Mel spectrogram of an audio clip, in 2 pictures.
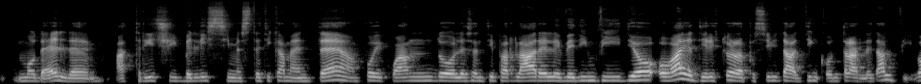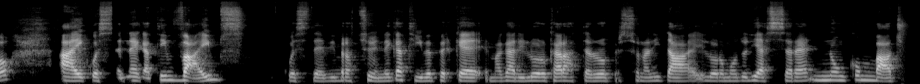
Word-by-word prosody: m 160 - -12
modelle, 150 -3 -2
attrici 165 -3 -5
bellissime, 160 -1 -4
esteticamente, 165 +2 -1
poi 175 -2 -5
quando 170 +1 -2
le 165 0 -2
senti 170 0 -7
parlare, 170 +1 +3
le 175 -1 -1
vedi 170 +1 -2
in 180 0 -5
video, 180 +2 0
o 180 -2 +1
hai 250 -1 +7
addirittura 175 -1 -2
la 160 - +2
possibilità 170 0 -1
di 175 - -10
incontrarle 155 -2 -1
dal 200 +3 -1
vivo, - - -3 0.5
hai 170 -2 +9
queste 170 -2 -3
negative 180 +3 +1
vibes, 190 +3 +4 0.3
queste 165 -2 -6
vibrazioni 170 +2 -5
negative, 165 0 -1
perché 165 -2 +2
magari 160 +1 -1
il 160 - -6
loro 170 0 0
carattere, 170 -1 +1
la 165 - -2
loro 165 0 -2
personalità, 160 -2 0
il - - -8
loro 165 -1 -3
modo 165 +1 -8
di 185 +2 -5
essere 170 +1 +1
non 195 0 -3
combacia 190 -7 +2
170 Hz, 145 wpm, -23 LUFS, 160-180 Hz, 0.5 s, hai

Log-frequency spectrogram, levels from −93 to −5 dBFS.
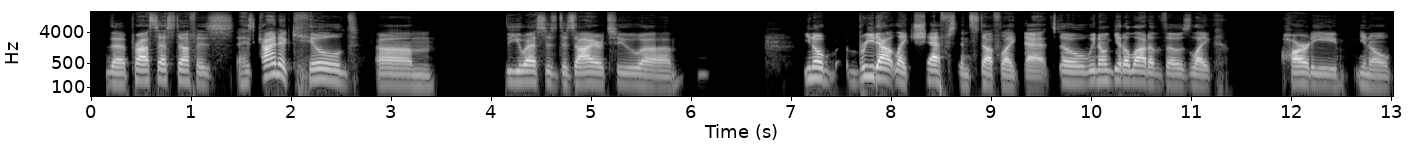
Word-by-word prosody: the 130 -2 -1
processed 160 +1 +3
stuff 155 -2 0
is 125 -2 -8
has 140 +1 -10
kinda 220 +5 +6
killed, 165 -5 -4 0.2
um, 120 -2 -3 0.7
the 145 - -9
US's 145 -2 -1
desire 130 +1 +3
to, 125 -2 -9
uh 105 -3 -3 1.3
you 180 - -6
know, 190 -1 +5
b - - -23 0.2
breed 195 +9 +1
out, 175 -3 +8
like, 130 - 0
chefs 150 -4 +2
and 120 -2 -13
stuff - - -1
like - - -2
that. 100 -1 0
So 140 -2 -3
we 155 +2 -6
don't 155 0 -2
get 160 - -2
a - - +2
lot 145 -2 +3
of 125 -4 -7
those, 120 -2 -6
like, 115 -3 -3 0.7
hearty, 130 -4 +1 0.2
you 130 - -11
know 110 -2 -7
135 Hz, 165 wpm, -24 LUFS, 120-155 Hz, 1.3 s, out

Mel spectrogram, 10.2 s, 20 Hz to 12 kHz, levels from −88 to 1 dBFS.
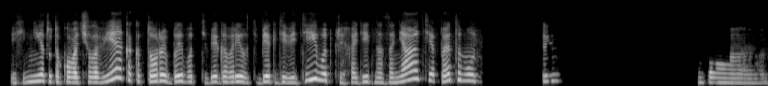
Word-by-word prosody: й 170 +1 -11
нету 220 +2 +1
такого 195 -2 +2
человека, 210 - +1
который 225 +1 +3
бы 220 +1 +3
вот 205 -1 -6
тебе 200 +4 -1
говорил: 200 0 +2
"Тебе 180 +5 +2
к - - -15
девяти 190 - +2
вот 255 -4 +1
приходить 185 +4 -5
на 185 -1 -4
занятия, 250 - +1
поэтому 245 +1 0 0.9
ты" 230 +2 -8 1.9
Да. 170 -3 -8
205 Hz, 110 wpm, -26 LUFS, 180-235 Hz, 1.9 s, который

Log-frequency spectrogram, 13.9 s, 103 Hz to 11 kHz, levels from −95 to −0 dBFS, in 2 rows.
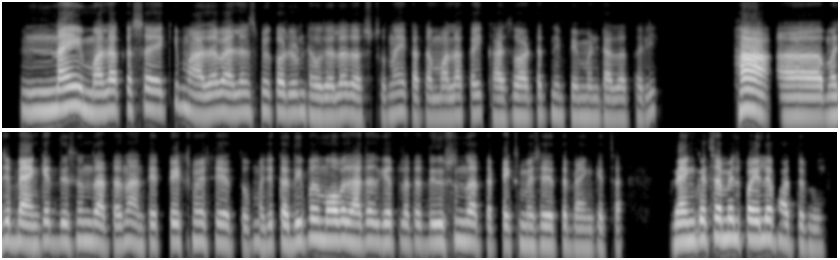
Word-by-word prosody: अं, 200 - -12 0.2
नाही 230 +3 +6
मला 195 0 +2
कसं 210 +1 -5
आहे 205 -1 0
की 205 +6 -15
माझा 180 -5 -1
बॅलन्स 190 0 -2
मी 195 - -7
करून 190 -1 -4
ठेवलेलाच 170 +1 -4
असतो 165 0 -7
नाही 185 +3 -8
का. 165 - -6
तर 160 - -6
मला 160 +1 -5
काही 180 0 -5
खास 160 0 -6
वाटत 165 +1 -5
नाही 175 -2 -14
पेमेंट 160 -1 -10
आला 155 0 -6
तरी. 165 +4 -14 0.7
हां 215 0 +11
अ, 165 -1 +3
म्हणजे 170 +4 -1
बँकेत 185 +2 +5
दिसून 195 +1 -6
जातं 175 -2 0
ना 195 -2 -1
ते 180 - -1
टेक्स्ट 190 -1 -2
मेसेज 190 -1 -4
येतो. 165 -2 -6
म्हणजे 180 -1 -7
कधी 185 +1 +1
पण 220 - +2
मोबाईल 205 -1 +4
हातात 190 +1 +1
घेतला 190 0 -4
तर - - -2
ते 185 - -2
दिसून 195 +2 -4
जातं. 180 -4 -1
टेक्स्ट 170 +1 -3
मेसेज 170 0 -4
येतो 170 +1 -3
बँकेचा. 155 0 -10 0.4
बँकेचा 200 +3 +4
मेल 220 0 +1
पहिले 215 0 +5
पाहतो 180 -3 -4
मी. 155 - -14
185 Hz, 230 wpm, -24 LUFS, 165-195 Hz, 0.7 s, हां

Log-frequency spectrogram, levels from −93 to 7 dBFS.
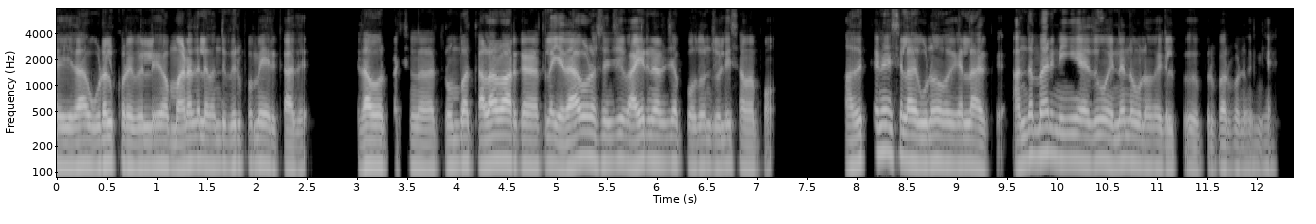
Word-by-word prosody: ஏதாவது 115 0 +3
உடல் 120 +1 +2
குறைவுல்லையோ 115 0 +1
மனதில 120 +2 +3
வந்து 120 0 -4
விருப்பமே 120 0 -2
இருக்காது. 100 -1 -2 0.6
ஏதாவது 115 +1 +5
ஒரு 110 - -8
பிரச்சனை 110 -1 -5 0.3
ரொம்ப 125 +2 0
தளர்வா 130 +3 +6
இருக்கிற 120 -1 +1
நேரத்துல, 115 +1 0
எதாவது 125 +6 +5
ஒண்ணு 140 -3 0
செஞ்சு 130 +2 -2
வயிறு 130 +3 +4
நெறஞ்சா 125 0 -1
போதும்னு 115 +1 -3
சொல்லி 115 +2 -2
சமப்போம். 105 -2 -4 0.7
அதுக்குன்னே 170 +8 -1
சில 135 -3 +4
உணவு 130 +1 +1
வகைகள்லாம் 120 -2 +1
இருக்கு. 100 +1 -15 0.2
அந்த 130 +5 0
மாரி 165 0 +2
நீங்க 140 0 -2
எதுவும் 130 0 0
என்னன்ன 130 -1 0
உணவுகள் 110 -2 -3
ப் 100 -2 -5
ப்ரிப்பேர் 105 0 -5
பண்ணுவீங்க? 100 +1 -9
120 Hz, 175 wpm, -24 LUFS, 110-130 Hz, 0.7 s, தளர்வா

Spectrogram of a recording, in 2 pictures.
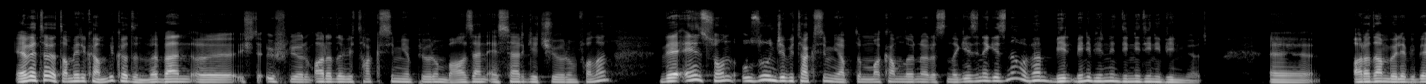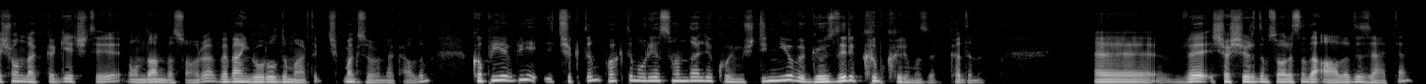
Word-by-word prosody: Evet, 180 +9 +7
evet. 175 -8 +5
Amerikan 145 -3 +2
bir 180 - 0
kadın 115 - +1
ve 115 0 +1
ben, 125 0 +5
eee, 110 -1 +1
işte - - -10
üflüyorum. 120 -4 -2
Arada 130 -1 +1
bir 120 - -1
taksim 125 +2 -7
yapıyorum. 120 -2 -3
Bazen 110 +4 -1
eser 115 +3 -2
geçiyorum 115 -2 -4
falan 140 - -3 0.5
ve 150 +5 +7
en 195 +6 +5
son 175 +1 0
uzunca 165 +2 +3
bir - - +3
taksim 150 0 -1
yaptım 115 0 -4
makamların 120 +1 -3
arasında 115 0 -4
gezine, 140 +7 -1
gezine 165 +8 -1
ama 215 -11 -2
ben 175 -5 +1
bir 145 0 +2
beni 155 +5 +2
birinin 150 -1 +2
dinlediğini 130 -3 0
bilmiyordum. 95 -6 -5 0.6
Eee, 100 -1 -1 0.4
aradan 125 +3 +3
böyle 125 -1 +3
bir 115 - -6
5-10 135 +1 0
dakika 110 -1 -3
geçti 130 +3 -4
ondan 110 0 -1
da 100 - -5
sonra 120 +10 -5
ve 125 +1 -1
ben 130 - +4
yoruldum 115 -2 +1
artık 95 +10 -8
çıkmak 125 -5 -4
zorunda 95 -3 -7
kaldım. 95 - -10 0.4
Kapıya 185 +4 +3
bir 205 - -2
çıktım 175 - -3
baktım 170 +4 -1
oraya 170 0 +3
sandalye 170 0 +1
koymuş 120 -3 -6
dinliyor 175 +5 +3
ve 140 - +4
gözleri 130 +9 +4
kıpkırmızı 100 - -3
kadının. 90 -3 -8 1.1
Eee, 105 -1 +2
ve 110 +7 +2
şaşırdım 125 -1 +1
sonrasında 115 +1 +1
ağladı 105 +3 -1
zaten 100 - -7
125 Hz, 150 wpm, -23 LUFS, 110-150 Hz, 1.1 s, Evet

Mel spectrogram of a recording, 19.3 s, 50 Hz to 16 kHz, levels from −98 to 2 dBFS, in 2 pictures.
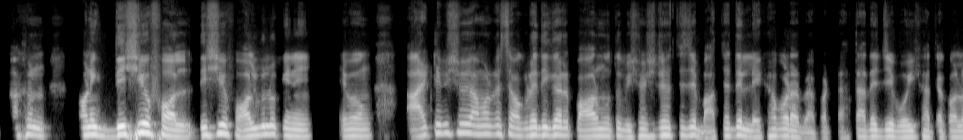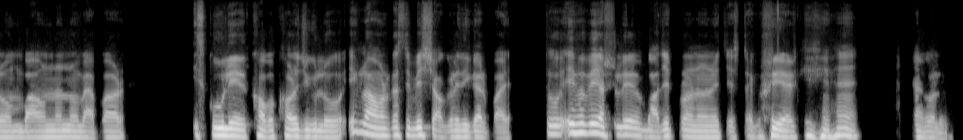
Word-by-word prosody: আহ - - -8
এখন 160 0 +1 0.5
অনেক 160 0 +8 0.2
দেশীয় 190 +4 +9
ফল 135 -5 +5 0.3
দেশীয় 175 +4 +4
ফলগুলো 145 +8 +3
কিনি। 130 -3 +2 0.4
এবং 135 0 +1 0.5
আরেকটা 150 +7 -2
বিষয় 195 +1 -1
আমার 170 0 -1
কাছে 170 0 -4
অগ্রাধিকার 155 +2 +1
পাওয়ার 130 +1 +1
মতো 135 0 -4
বিষয় 130 +3 -2
সেটা 145 +4 -2
হচ্ছে 150 +1 -4
যে 155 - +2
বাচ্চাদের 135 +8 -2
লেখাপড়ার 135 0 -1
ব্যাপারটা। 105 +2 -12 0.2
তাদের 125 +1 -1
যে 130 - +3
বই, 115 0 +1
খাতা, 115 -1 -5
কলম 115 0 -2
বা 110 - -2
অন্যান্য 120 0 0 0.2
ব্যাপার, 110 +2 -5 0.9
স্কুলের 140 -3 +4
খব 120 - 0
খরচগুলো। 125 -3 0 0.2
এগুলো 210 -5 0
আমার 145 -1 +2
কাছে 150 -1 -3
বেশ 150 -1 +1
অগ্রাধিকার 120 -1 -2
পায়। 105 -1 -7 0.4
তো 175 - -2 0.2
এভাবেই 195 0 +4
আসলে 155 +2 -2 0.2
বাজেট 120 +4 -3
প্রণয়নের 115 -3 -1
চেষ্টা 110 +3 -12
করি 125 +5 0
আর 115 - -3
কি 140 - -3 0.3
হ্যাঁ? 145 -3 +1 0.6
হ্যাঁ 120 -2 -5
বলেন। 100 -3 -8
130 Hz, 160 wpm, -20 LUFS, 115-150 Hz, 0.9 s, দেশীয়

